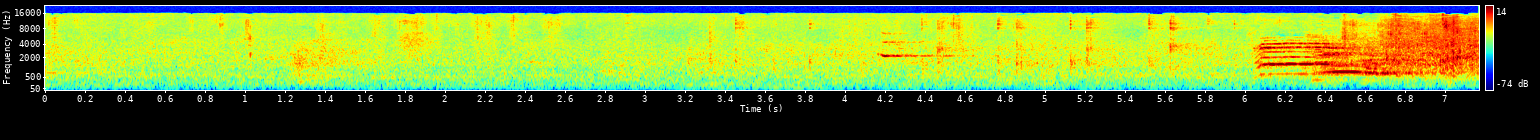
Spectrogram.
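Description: A ping-pong ball clicks back and forth on the table and paddles.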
